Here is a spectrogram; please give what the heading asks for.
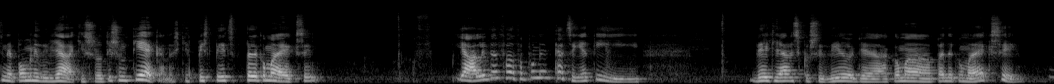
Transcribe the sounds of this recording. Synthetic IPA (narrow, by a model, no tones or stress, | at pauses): t̪ine̞po̞me̞niðuʎɐce̞sɾo̞t̪isunt̪ie̞kɐ̰nʔe̞scepispiespend̪e̞ko̞mɐe̞ksi | iɐliveeθɐθɐpune̞kɐt̪t͡siʝɐt̪i | ðio̞çiʎɐðe̞si̥ko̞siðio̞ce̞ɐko̞mɐpend̪e̞ko̞mɐe̞ksi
